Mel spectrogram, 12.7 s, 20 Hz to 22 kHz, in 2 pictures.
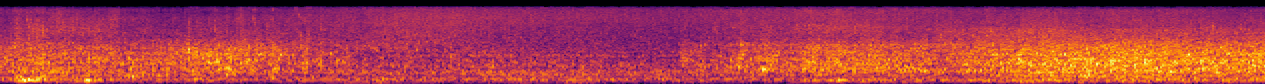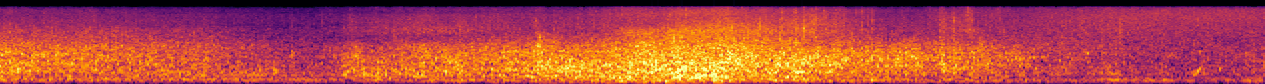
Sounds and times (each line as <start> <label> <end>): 0.0 waves washing up on the beach 12.6
0.0 waves were hitting 12.6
